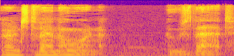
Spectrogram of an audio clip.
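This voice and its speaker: Against clear background noise, a man puts on a raspy character voice at a very deep, low pitch. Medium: machinima. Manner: terse, deadpan.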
